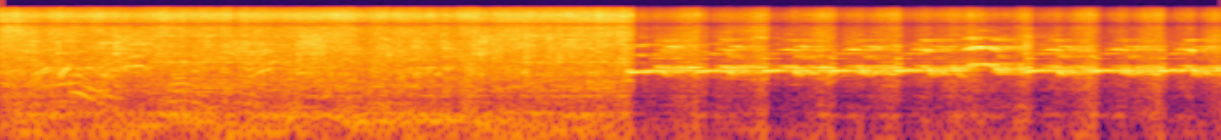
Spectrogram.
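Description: Loud street-parade mix of music and shouting voices. About halfway through, the bass drops out suddenly and a held high tone with a pulsing beat takes over.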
